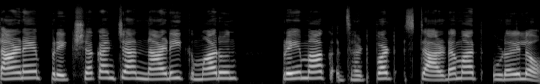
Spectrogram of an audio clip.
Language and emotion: Goan Konkani, neutral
